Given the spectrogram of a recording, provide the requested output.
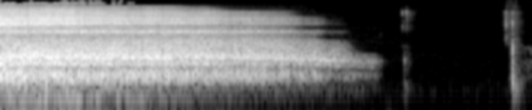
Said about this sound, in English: Before we dive in, let's all take a breath. Let's do it. So deep breath in and just exhale on your own time.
